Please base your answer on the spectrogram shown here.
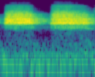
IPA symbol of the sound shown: ʃ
